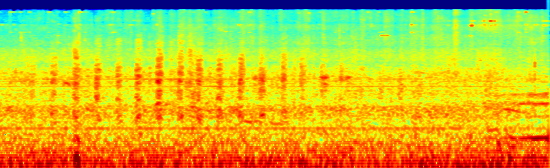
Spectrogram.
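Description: A dog panting close by: a run of quick, even breaths, about four a second.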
